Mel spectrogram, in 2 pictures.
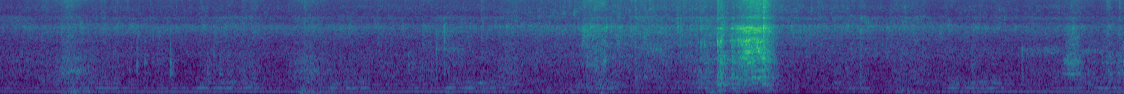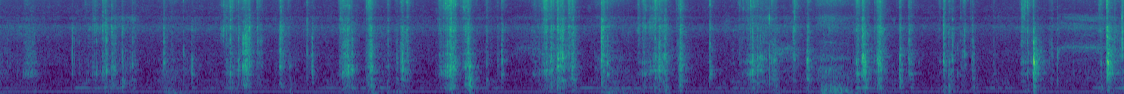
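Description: Kitchen knife chopping crisp-cooked bacon on a plastic cutting board: quick, irregular taps through the second half. A brief louder burst of noise comes about seven seconds in.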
